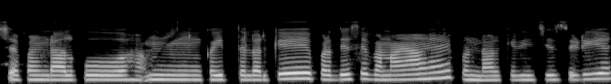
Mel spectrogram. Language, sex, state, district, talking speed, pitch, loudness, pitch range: Hindi, female, Bihar, Bhagalpur, 155 wpm, 215 Hz, -17 LUFS, 210-230 Hz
